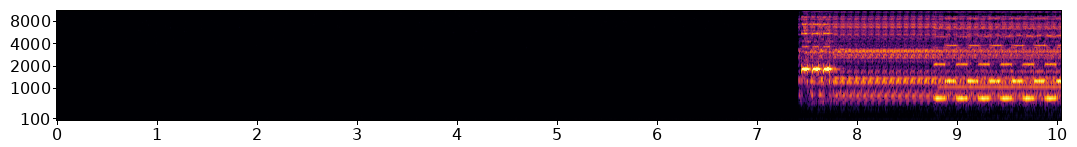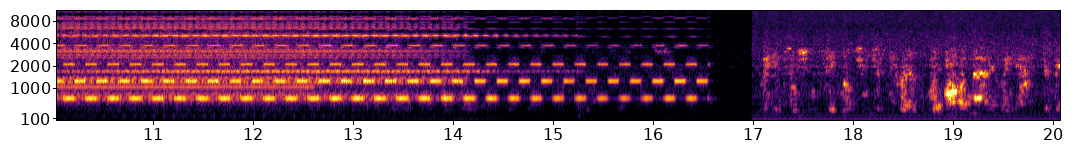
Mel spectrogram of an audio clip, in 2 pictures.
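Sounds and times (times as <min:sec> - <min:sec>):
electronic alert tones: 0:08.8 - 0:16.6.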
